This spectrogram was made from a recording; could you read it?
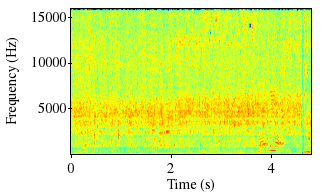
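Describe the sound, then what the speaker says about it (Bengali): Hilsa fish fries in a pan on an electric stove, giving a steady, close, loud sizzling hiss that runs throughout with a brief clatter at the end. "এটা এখন ইলিশ মাছ ভাজা হচ্ছে।"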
